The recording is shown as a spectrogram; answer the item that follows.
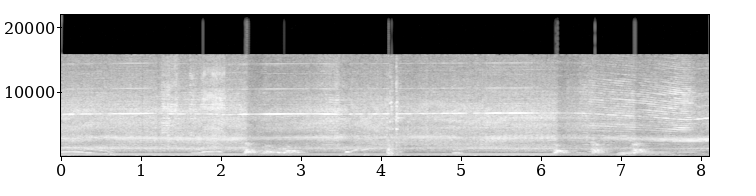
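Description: Electric grooming clipper humming steadily while trimming a poodle's foot; its pitch dips slightly near the end as the blade meets the paw. The dog lets out short, sliding whines several times.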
